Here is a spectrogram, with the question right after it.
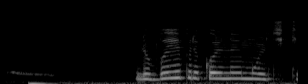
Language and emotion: Russian, neutral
